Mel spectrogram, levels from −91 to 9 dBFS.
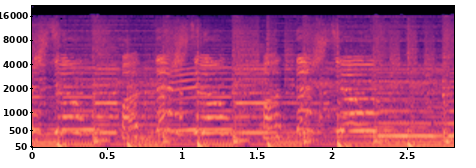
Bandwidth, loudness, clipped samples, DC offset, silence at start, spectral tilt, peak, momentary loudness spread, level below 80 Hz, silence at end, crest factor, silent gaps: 17 kHz; -14 LUFS; under 0.1%; under 0.1%; 0 s; -4 dB/octave; -2 dBFS; 2 LU; -24 dBFS; 0 s; 12 dB; none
